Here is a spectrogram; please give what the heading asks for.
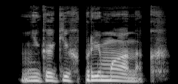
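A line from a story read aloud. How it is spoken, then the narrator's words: Growl. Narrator (Russian): прорычал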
